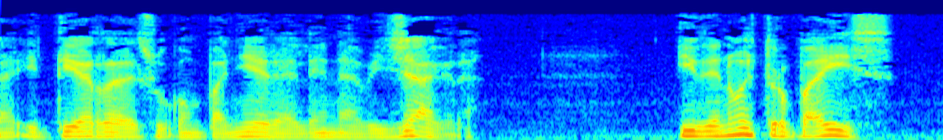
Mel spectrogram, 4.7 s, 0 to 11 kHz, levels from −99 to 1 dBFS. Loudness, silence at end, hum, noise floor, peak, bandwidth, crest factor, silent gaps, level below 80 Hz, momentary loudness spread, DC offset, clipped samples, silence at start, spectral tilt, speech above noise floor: -31 LUFS; 0.25 s; none; -60 dBFS; -14 dBFS; 8 kHz; 18 dB; none; -56 dBFS; 8 LU; under 0.1%; under 0.1%; 0 s; -5.5 dB/octave; 30 dB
